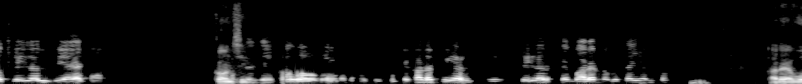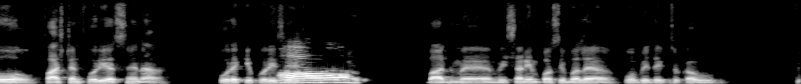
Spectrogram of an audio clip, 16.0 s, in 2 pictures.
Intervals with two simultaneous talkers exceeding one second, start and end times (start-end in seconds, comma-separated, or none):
none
